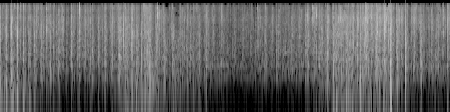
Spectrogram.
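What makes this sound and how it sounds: A large clear plastic bag full of cotton balls, with a green logo, is squeezed and crinkled with both hands close to the mic. Dense, rapid, bright crackles snap continuously, easing slightly midway before building back up to sharp, fast bursts.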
